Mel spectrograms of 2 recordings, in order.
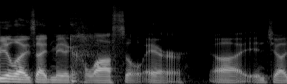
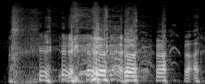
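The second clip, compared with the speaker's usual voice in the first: high, loud burst of laughter; 11 semitones higher, 16 dB louder than usual. Real, not acted. Recalling the Pumpkinhead name, laughing loudly. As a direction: crack up at the silly name.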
